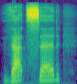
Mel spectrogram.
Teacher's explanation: The way a native speaker uses it, there's no stress on any particular word. It's smooth.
